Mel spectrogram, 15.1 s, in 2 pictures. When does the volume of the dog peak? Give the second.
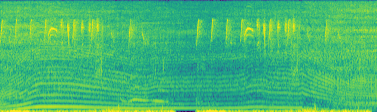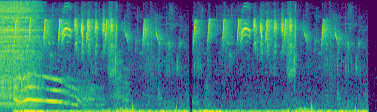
8 s.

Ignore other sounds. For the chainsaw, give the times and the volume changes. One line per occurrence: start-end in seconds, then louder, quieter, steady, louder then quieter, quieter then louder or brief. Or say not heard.
0.0-8.4 quieter then louder.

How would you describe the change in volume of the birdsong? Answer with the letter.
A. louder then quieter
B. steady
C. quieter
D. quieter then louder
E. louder
C.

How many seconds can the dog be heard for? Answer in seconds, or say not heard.
3 s.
